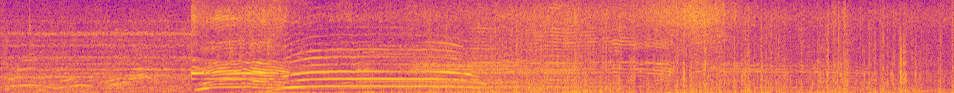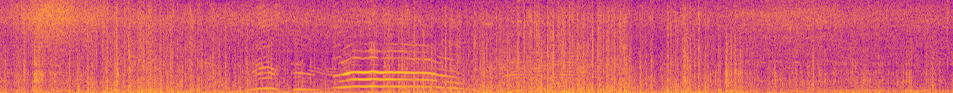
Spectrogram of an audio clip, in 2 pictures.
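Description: Wind rushes loudly past up close.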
